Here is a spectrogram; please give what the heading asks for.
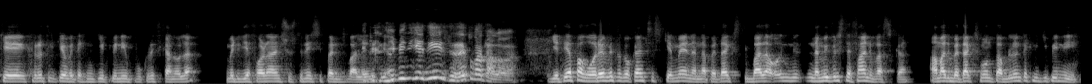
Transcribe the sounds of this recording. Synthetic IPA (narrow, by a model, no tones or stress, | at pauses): ce̞xɾeoθi̥cecemet̪exnicipinipukɾiθi̥kɐno̞lɐ | me̞t̪iðjɐfo̞ɾɐnɐnisust̪ɾisipent̪izvɐleint̪exniipiniʝɐt̪iiɾθeðet̪okɐt̪ɐlɐvɐ̰ʝɐt̪iɐpɐɣo̞ɾe̞vet̪enɐt̪o̞kɐnisɐsce̞me̞nɐnɐpe̞t̪ɐksi̥st̪ibɐlɐnɐmiɱvɾist̪e̞fɐnivɐsi̥kɐ | ɐ̰mɐt̪ibe̞t̪ɐksismo̞not̪ɐblenit̪e̞xnicipini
